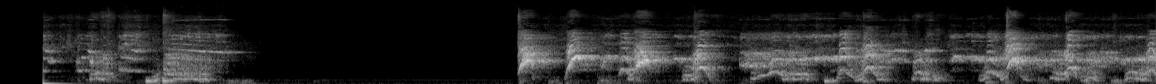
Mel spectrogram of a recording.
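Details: Papillon dog at play: a burst of high, yappy barks, then a few seconds of silence, then a dense run of sharp yips and growly barks tumbling over one another at an uneven, excited pace.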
